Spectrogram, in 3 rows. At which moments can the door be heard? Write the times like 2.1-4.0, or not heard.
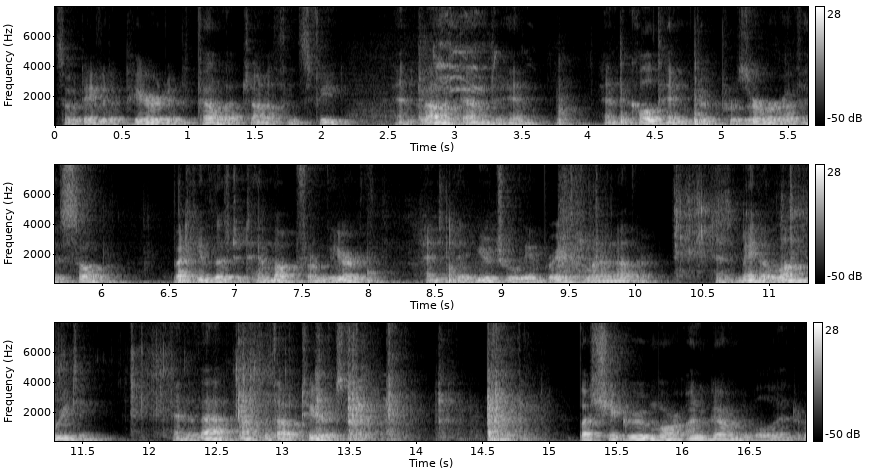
12.4-15.0.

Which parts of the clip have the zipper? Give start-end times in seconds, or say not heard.
not heard.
